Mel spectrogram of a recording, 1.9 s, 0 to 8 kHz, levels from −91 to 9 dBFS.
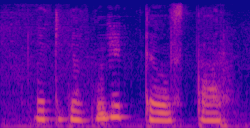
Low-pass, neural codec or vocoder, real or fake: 7.2 kHz; codec, 44.1 kHz, 3.4 kbps, Pupu-Codec; fake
